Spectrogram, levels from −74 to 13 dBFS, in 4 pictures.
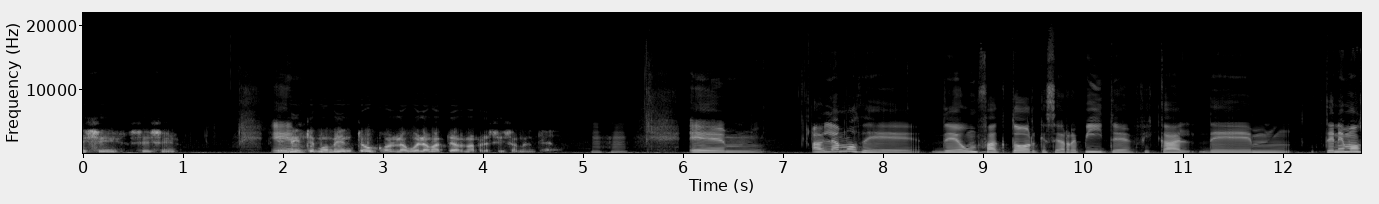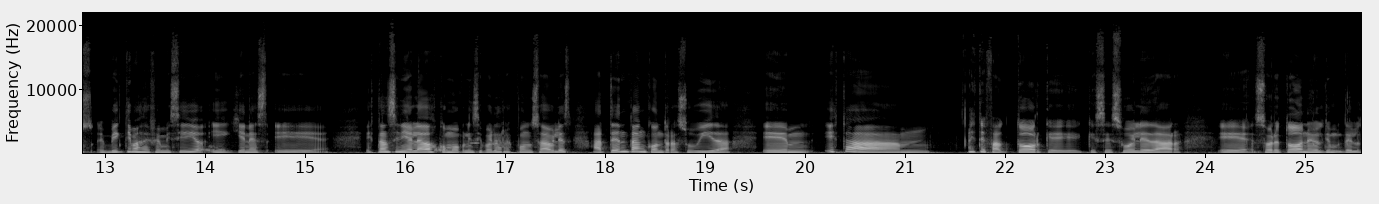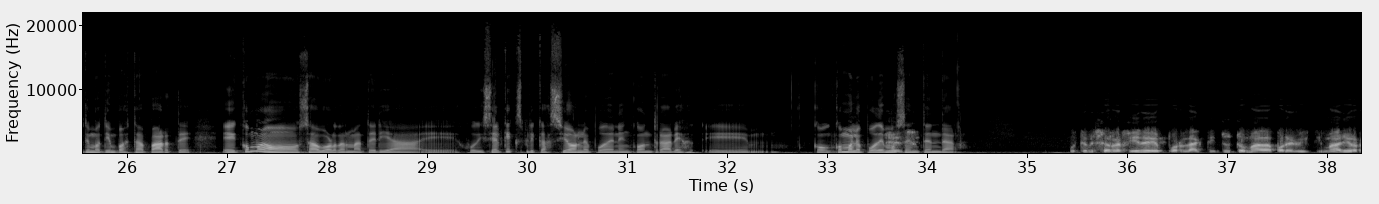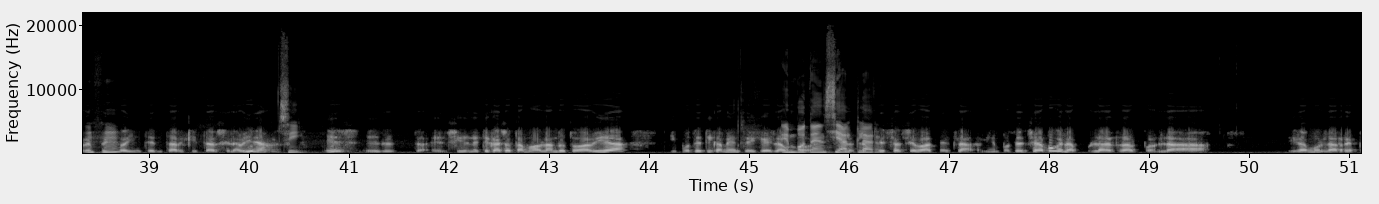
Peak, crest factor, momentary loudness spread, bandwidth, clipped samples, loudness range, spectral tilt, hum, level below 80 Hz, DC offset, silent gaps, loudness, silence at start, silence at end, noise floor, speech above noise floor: -6 dBFS; 20 dB; 15 LU; 17.5 kHz; under 0.1%; 7 LU; -4.5 dB/octave; none; -44 dBFS; under 0.1%; none; -24 LUFS; 0 s; 0.05 s; -52 dBFS; 28 dB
